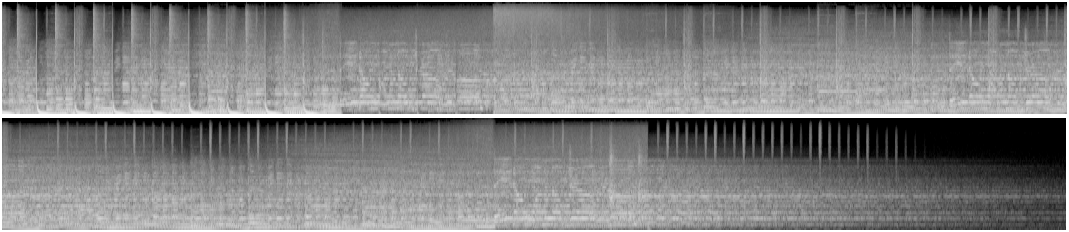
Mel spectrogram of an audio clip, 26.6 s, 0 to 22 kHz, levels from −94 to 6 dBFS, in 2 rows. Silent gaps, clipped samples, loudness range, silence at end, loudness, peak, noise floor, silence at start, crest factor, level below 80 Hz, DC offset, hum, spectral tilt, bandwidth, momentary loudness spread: none; under 0.1%; 8 LU; 1.85 s; -14 LUFS; 0 dBFS; -52 dBFS; 0 s; 14 dB; -20 dBFS; under 0.1%; none; -4.5 dB/octave; 19.5 kHz; 7 LU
